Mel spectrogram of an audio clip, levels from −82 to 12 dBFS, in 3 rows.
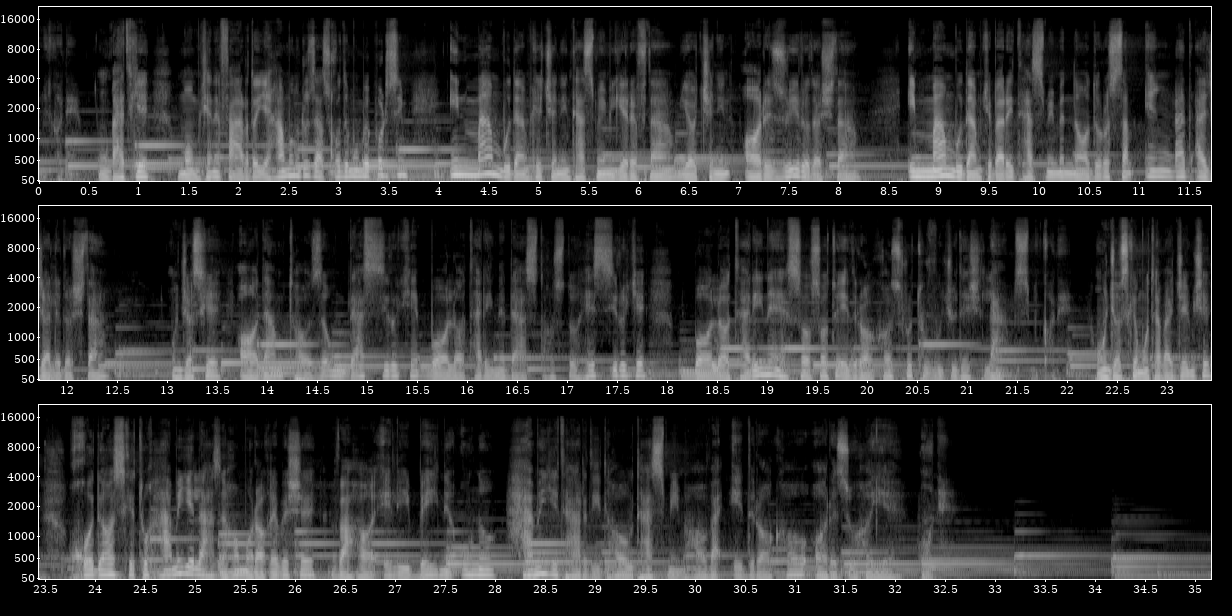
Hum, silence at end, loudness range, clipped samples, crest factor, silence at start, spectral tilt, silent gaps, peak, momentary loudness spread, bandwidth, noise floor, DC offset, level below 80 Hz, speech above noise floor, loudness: none; 0 s; 6 LU; under 0.1%; 20 dB; 0 s; -6 dB/octave; none; -2 dBFS; 12 LU; 16 kHz; -44 dBFS; under 0.1%; -38 dBFS; 23 dB; -22 LUFS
